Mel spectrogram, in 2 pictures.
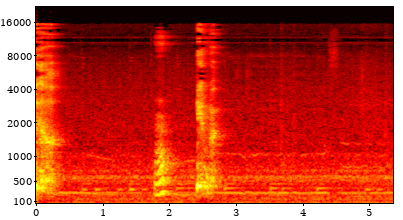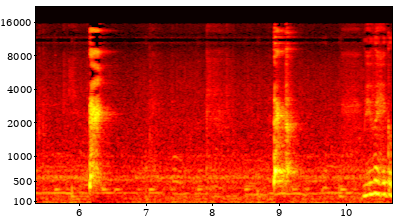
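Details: Hiccup attack: five or six sharp, abrupt gulping bursts at irregular intervals of a few seconds over steady room noise; repeated hiccups.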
